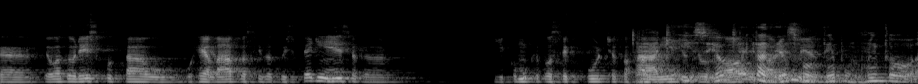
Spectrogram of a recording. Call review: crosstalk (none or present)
present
